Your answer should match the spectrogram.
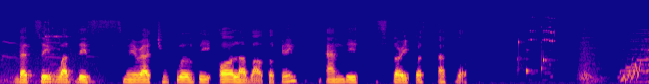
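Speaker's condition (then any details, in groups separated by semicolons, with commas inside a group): No condition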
